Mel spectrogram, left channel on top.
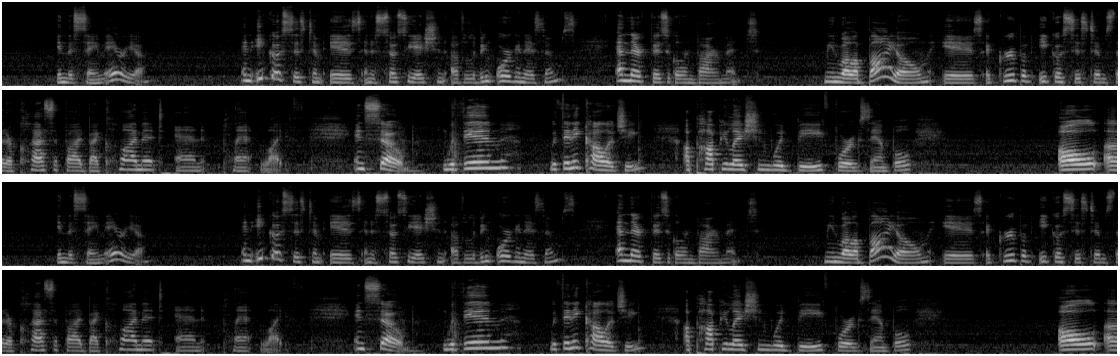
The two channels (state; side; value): quieter; right; 3.7 dB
